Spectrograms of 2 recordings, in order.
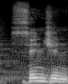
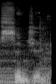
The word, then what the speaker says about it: St John: Circus was run by singen Terell which is spelled St John like St St John and that became his name singen s i n j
